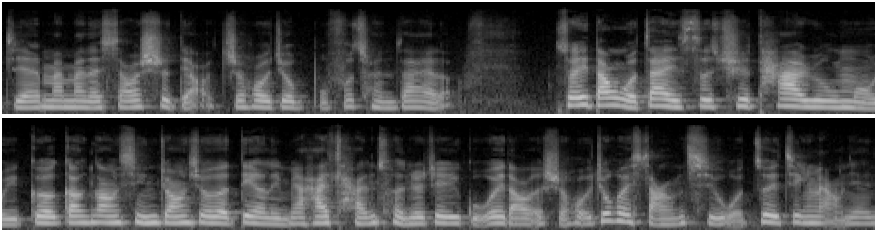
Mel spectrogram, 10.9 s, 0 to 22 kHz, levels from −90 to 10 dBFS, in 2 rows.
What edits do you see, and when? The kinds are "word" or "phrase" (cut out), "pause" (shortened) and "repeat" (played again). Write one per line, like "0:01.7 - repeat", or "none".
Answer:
none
